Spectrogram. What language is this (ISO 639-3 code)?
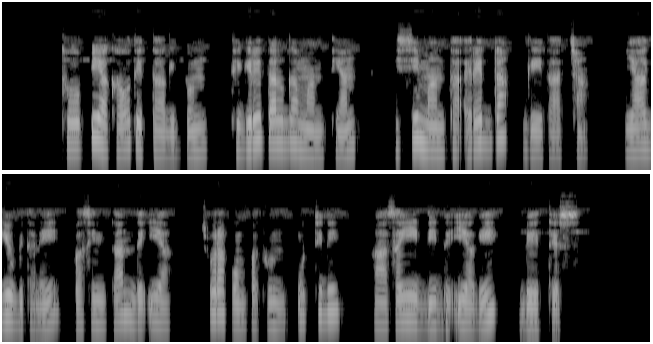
wal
